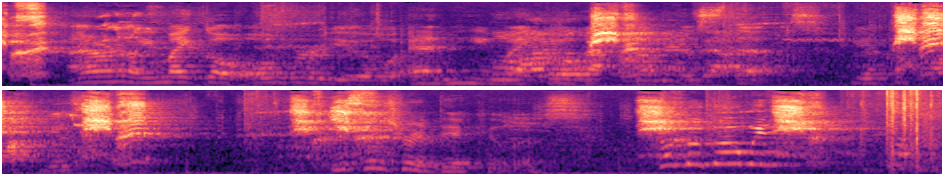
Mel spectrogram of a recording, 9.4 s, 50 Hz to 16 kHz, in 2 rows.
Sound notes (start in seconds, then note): 0.0 bird squawking; 5.4 bird squawking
